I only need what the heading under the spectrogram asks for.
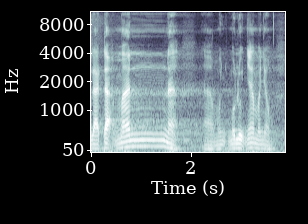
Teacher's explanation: itu kita baca tetap la ta'man, man, tapi bibirnya monyong, ya, tidak seperti biasa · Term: Ismam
